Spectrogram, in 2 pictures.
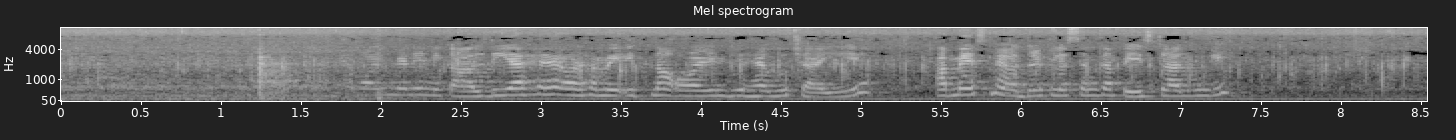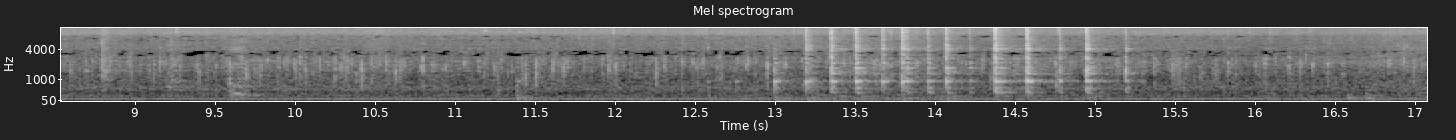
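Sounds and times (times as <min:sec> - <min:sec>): chicken sizzling in oil: 0:00.0 - 0:17.0
plastic cup tapping on pot: 0:13.0 - 0:15.4.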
